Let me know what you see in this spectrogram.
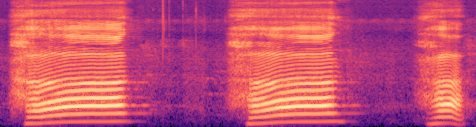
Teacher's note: یہ حلق کے نیچے والے حصے سے ادا ہوتا ہے اور اس کو 1 الف کے برابر کھینچ کر پڑھیں گے۔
